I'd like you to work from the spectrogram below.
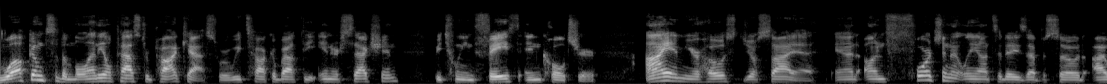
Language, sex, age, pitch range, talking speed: English, male, 20-39, 105-130 Hz, 145 wpm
